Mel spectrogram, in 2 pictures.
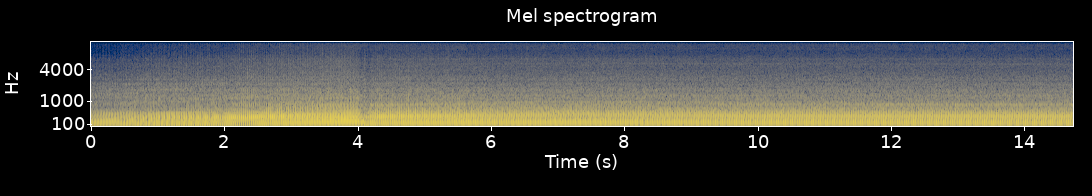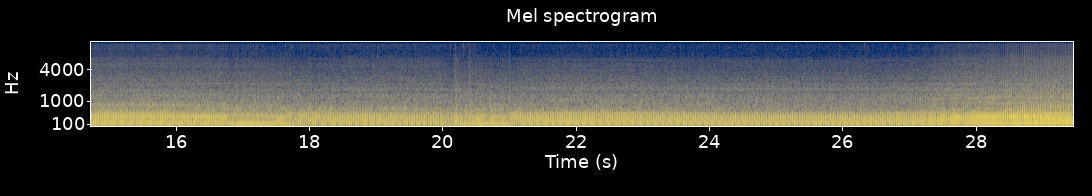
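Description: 2014 Ducati Hyperstrada's 821 cc V-twin engine under way. It pulls up through the revs, drops sharply on an upshift about four seconds in, then runs steadily with a few brief throttle changes in the middle, and revs up again near the end.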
